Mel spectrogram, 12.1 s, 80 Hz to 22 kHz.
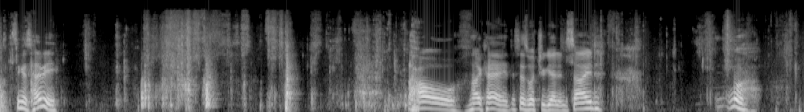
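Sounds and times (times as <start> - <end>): packaging rustling and knocking: 1.7 - 6.2.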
